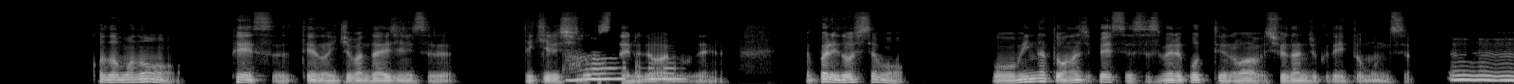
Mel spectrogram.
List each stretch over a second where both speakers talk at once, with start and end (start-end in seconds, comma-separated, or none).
5.6-7.0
